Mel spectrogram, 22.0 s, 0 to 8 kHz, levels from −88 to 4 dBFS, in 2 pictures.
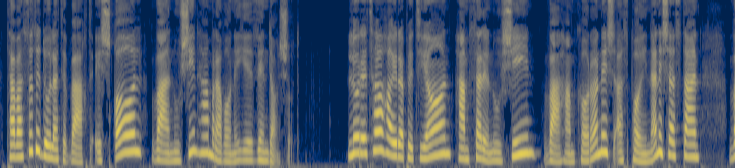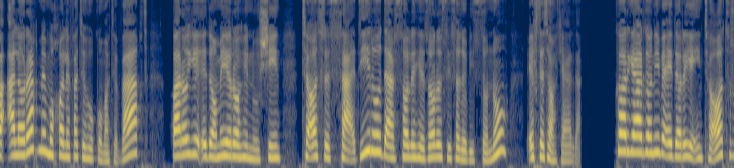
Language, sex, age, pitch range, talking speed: Persian, female, 40-59, 170-255 Hz, 110 wpm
